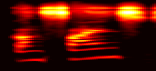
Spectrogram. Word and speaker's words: conscience: Conscience जिसमें सी silent है जिसका मतलब है जमीर.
